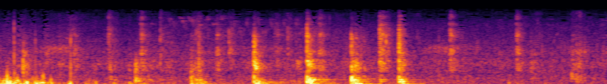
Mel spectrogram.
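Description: Horses' hooves stepping on a horse trailer floor: a run of irregular hollow knocks and thumps, loudest about three seconds in and thinning out near the end.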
